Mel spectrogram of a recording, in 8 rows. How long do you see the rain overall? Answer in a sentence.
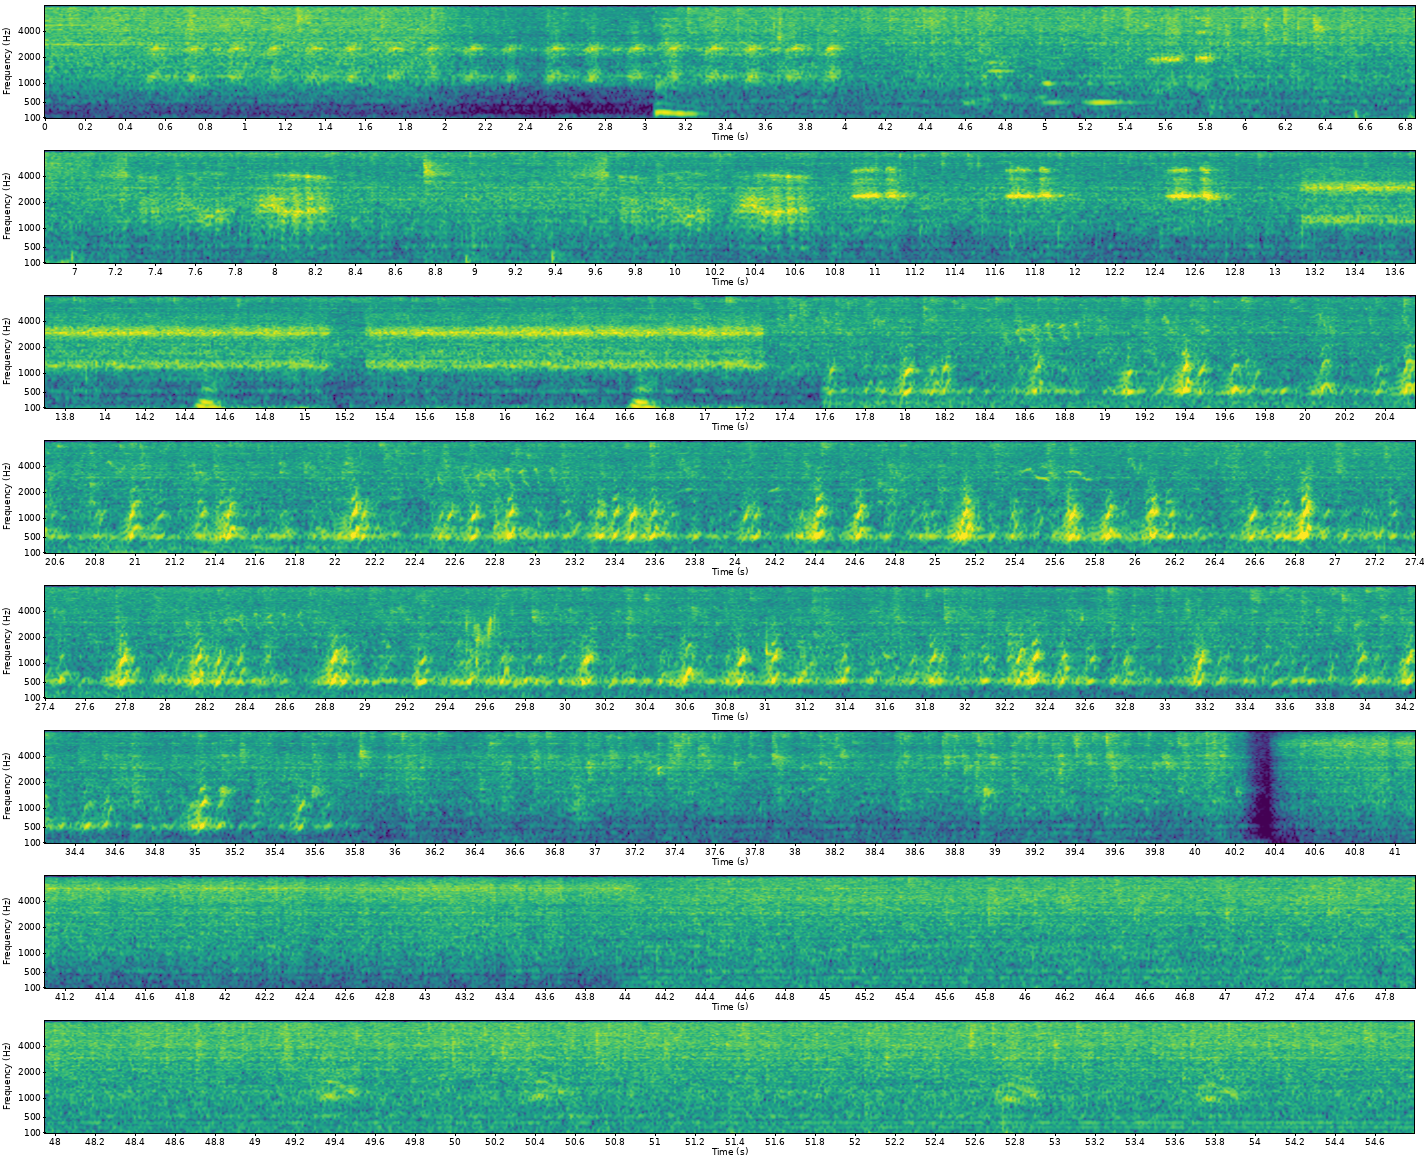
You can hear the rain for 55 seconds altogether.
